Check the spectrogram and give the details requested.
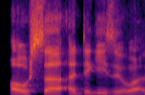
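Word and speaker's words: Osa Odighizuwa: He gets blown up at the line by, let me say his name right, Osa Adigizua.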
